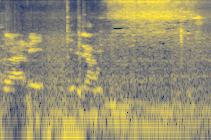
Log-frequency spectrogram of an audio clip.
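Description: Truck engine running steadily at low speed, heard from inside the cab, with a brief high hiss starting about a second in.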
